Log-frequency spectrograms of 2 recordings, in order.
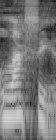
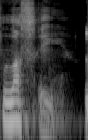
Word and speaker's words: lassi: It's not lassi. It's not the dog. – What? – although it's spelled mangoes. – Yes, I know it's spelt like the dog, but it's a sound. It's lassi. – Lassi. – Like a U.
